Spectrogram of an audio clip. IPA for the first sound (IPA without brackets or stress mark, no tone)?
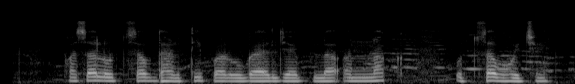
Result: pʰ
